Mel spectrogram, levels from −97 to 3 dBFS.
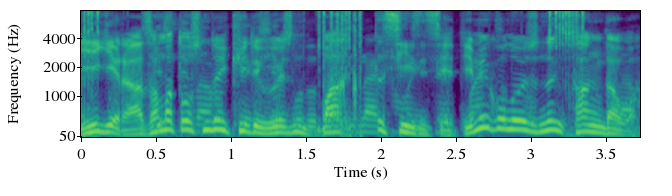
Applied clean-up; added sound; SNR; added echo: neural mask model Resemble Enhance denoiser.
